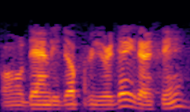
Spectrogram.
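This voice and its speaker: An actor playing a mild, homely shopkeeper in a 1950s radio comedy, folksy and drily teasing. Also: male voice, fairly low pitch, animated, brisk. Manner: folksy, dry, understated. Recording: noisy, muffled 1950s radio recording.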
